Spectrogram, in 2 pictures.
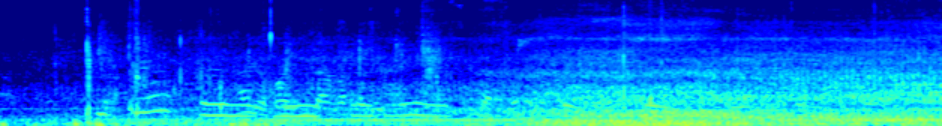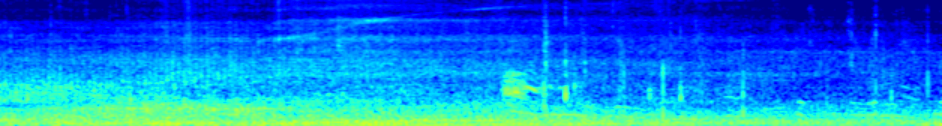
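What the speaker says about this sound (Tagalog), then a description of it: "May sasakyan." A truck arriving on a mountain road in a rural outdoor setting, its low engine rumble building and then holding steady through most of the clip, with a faint higher whine above and people's voices talking over it.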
